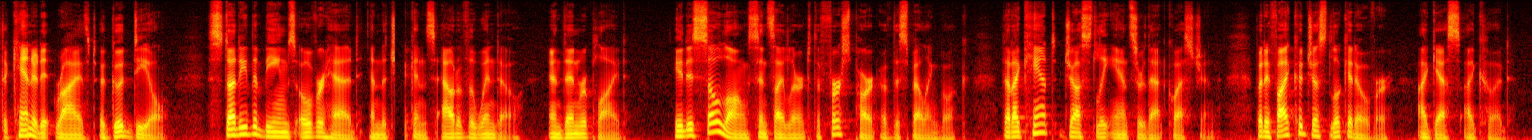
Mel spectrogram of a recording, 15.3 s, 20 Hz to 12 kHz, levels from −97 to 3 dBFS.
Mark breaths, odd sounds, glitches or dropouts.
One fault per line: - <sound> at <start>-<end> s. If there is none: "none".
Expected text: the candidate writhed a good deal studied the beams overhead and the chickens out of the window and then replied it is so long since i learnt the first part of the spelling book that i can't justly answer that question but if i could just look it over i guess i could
- dropout at 3.9-4.1 s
